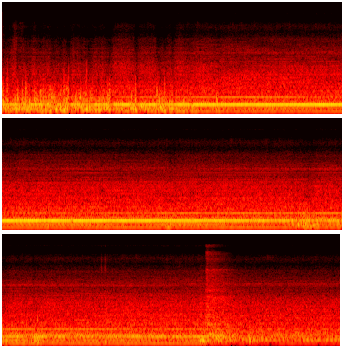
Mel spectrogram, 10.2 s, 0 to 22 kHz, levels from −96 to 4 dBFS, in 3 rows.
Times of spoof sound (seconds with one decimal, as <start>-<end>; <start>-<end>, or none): none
